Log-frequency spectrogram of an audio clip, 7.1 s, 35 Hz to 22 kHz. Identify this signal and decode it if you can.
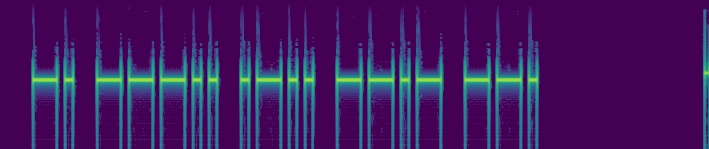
Morse code, heard as a keyed tone, about 15 wpm, 700 Hz. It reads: N8LQG
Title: USA Call Signs 15wpm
